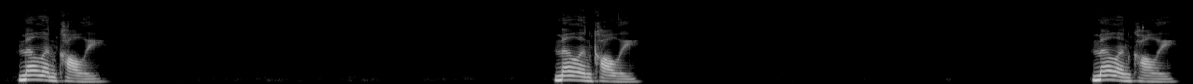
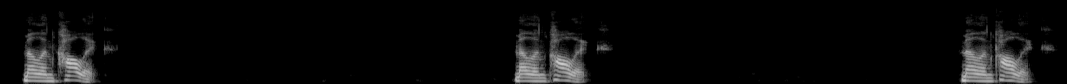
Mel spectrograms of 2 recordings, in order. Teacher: second notice how the syllable stress changes between the two words in Melancholy the primary stress is on the first syllable but in melancholic the primary stress shifts to the third syllable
